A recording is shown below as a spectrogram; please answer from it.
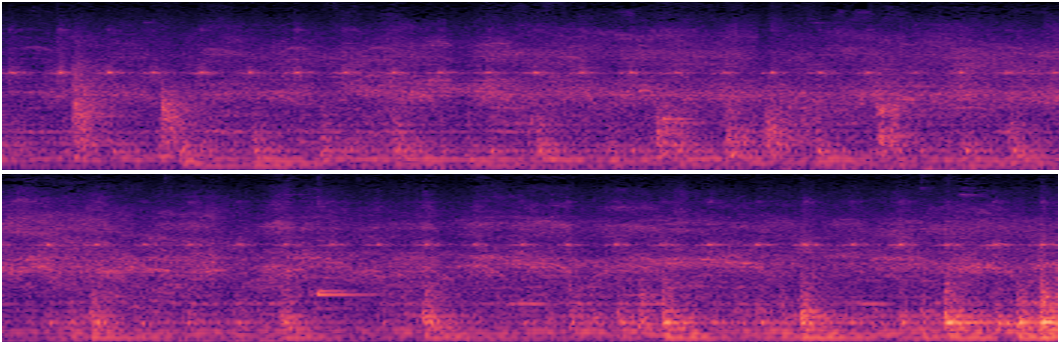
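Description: Ambient experimental performance music, with a high tone pulsing about three times a second and scattered knocks and rustles woven through it.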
